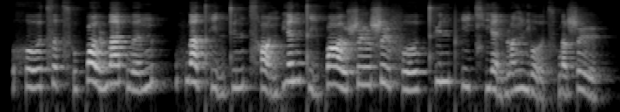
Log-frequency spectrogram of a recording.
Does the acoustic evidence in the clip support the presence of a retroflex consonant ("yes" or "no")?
yes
